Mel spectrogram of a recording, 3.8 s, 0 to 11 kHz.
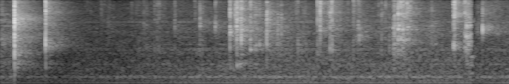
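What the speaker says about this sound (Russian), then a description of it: "В отдельную миску разбиваю 2 яйца." Two eggs cracked into a separate bowl: sharp taps of shell against the rim near the start, then a stretch of light crackling and wet handling noises, close and moderately loud, with no talking.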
